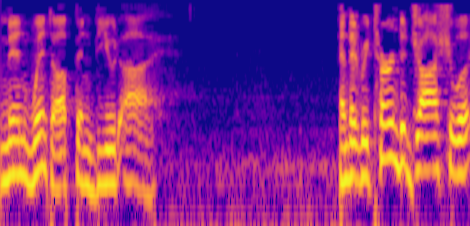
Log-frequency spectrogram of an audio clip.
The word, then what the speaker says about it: Ai: Just notice, by the way, it is spelled Ai, but pronounced Ai.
